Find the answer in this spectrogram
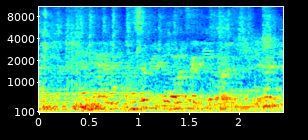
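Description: Live band music at full volume: guitars, a drum beat and a voice over them, between sung lines of the song.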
